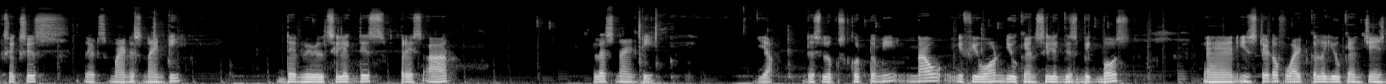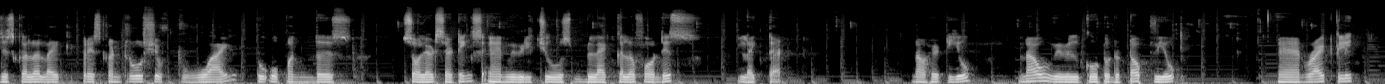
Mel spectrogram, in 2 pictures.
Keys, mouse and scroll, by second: 0.9 -, 1.5 Return, 3.1 click, 3.9 r, 5.3 click, 6.7 Return, 8.6 click, 15.9 ctrl+shift+y, 17.3-19.8 drag, 19.8 Return, 20.7 click, 22.9 u, 24.0 click, 25.6 space, 25.8 click, 26.1 space, 26.8 right click.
